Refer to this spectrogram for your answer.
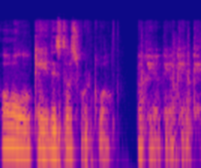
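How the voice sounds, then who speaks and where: A soft-spoken man talks at a fairly quick pace. His pitch is fairly high. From Mexico. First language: Spanish. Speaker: gaming video creator. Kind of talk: casual gameplay commentary. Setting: alone in own room. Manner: hesitant, many fillers.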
